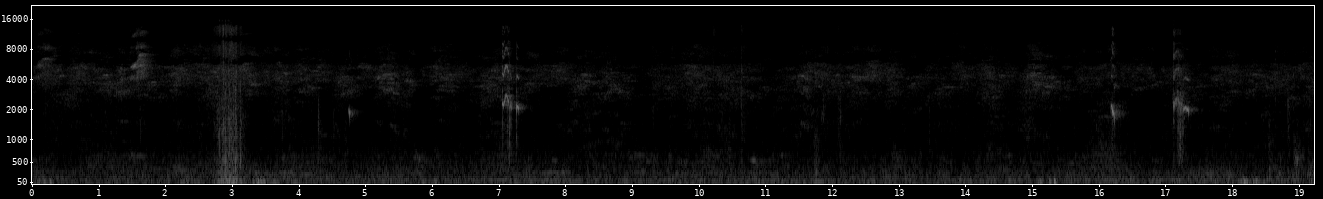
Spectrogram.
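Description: Cockatiels giving a handful of short chirps, spaced several seconds apart, with a brief rustle of feathers about three seconds in.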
